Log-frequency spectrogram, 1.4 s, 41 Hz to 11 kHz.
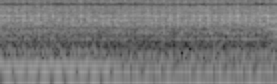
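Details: Honda CRF100F kids' dirt bike during restoration, idle screw being turned down after high idle: steady single-cylinder putter settling to a lower, even beat; healthy normal idle.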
